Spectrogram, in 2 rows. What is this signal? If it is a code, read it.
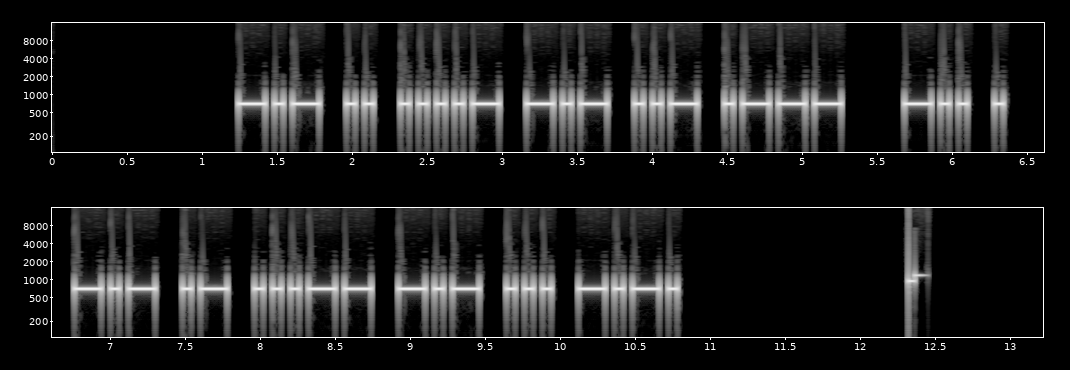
Morse code, heard as a keyed tone, about 20 wpm, 700 Hz. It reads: KI4KUJ DE KA3KSC
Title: USA Callsign DE Callsign 20wpm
